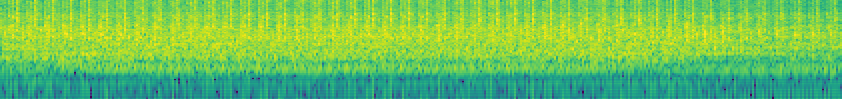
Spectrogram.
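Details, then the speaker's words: Mazda Miata idling before Seafoam treatment: fast, light ticking at three or four a second, evenly spaced over the idle. The lifter tick returned after being fixed before. "all right so this is the ticker the lifter take notes making check it out it sucks but hopefully the seafoam will clean it out"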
